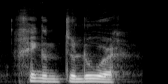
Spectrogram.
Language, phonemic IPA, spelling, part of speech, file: Dutch, /ˈɣɪŋə(n) təˈlor/, gingen teloor, verb, Nl-gingen teloor.ogg
- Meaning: inflection of teloorgaan: 1. plural past indicative 2. plural past subjunctive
